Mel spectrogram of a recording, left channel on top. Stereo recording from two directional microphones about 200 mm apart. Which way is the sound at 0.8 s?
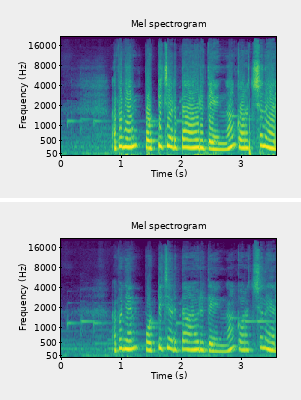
35° left (ahead or behind).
